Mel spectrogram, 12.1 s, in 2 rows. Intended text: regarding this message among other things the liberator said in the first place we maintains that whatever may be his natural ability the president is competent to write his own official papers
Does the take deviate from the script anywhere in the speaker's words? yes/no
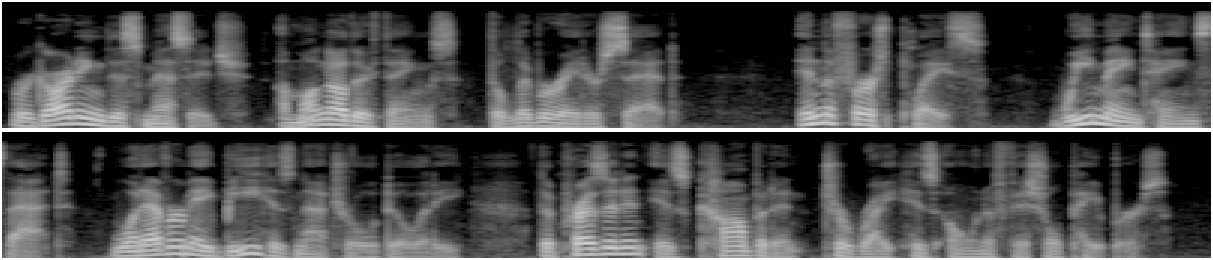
no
